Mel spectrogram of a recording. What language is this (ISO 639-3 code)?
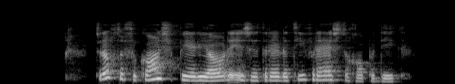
fry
